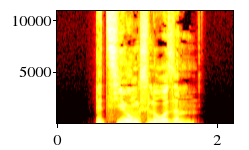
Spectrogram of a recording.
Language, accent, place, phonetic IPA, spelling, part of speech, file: German, Germany, Berlin, [bəˈt͡siːʊŋsˌloːzm̩], beziehungslosem, adjective, De-beziehungslosem.ogg
- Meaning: strong dative masculine/neuter singular of beziehungslos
